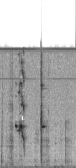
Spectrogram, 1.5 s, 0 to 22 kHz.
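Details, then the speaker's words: Pioneer SX450 receiver, rusty, dial tight near top of FM range: short high chirpy squeaks as dial is turned; something dry binding in tuning mechanism, owner doubts pulleys, suspects dial cord or stiff knob, not confirmed. "You can hear something squeaking there. Ooh, something's. Well, it can't be the pulleys, I don't think."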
